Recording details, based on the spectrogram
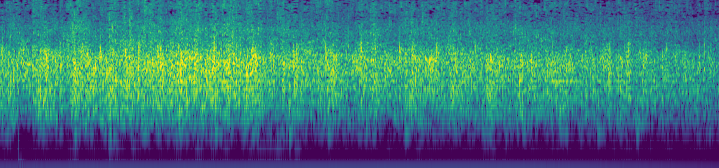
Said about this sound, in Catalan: Rebem, doncs, amb un fort aplaudiment,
